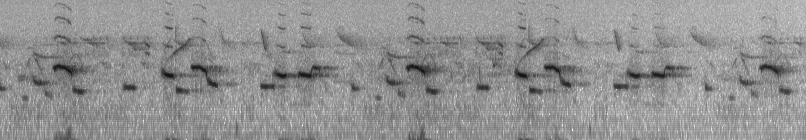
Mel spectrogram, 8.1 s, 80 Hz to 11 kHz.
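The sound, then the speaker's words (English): A single Kauai o'o, the last known individual of the now-extinct Hawaiian forest bird, recorded in the 1980s in the highest forest near the top of Kauai, sings to a mate a repeated series of clear, fluting whistled phrases, evenly spaced over several seconds, against a quiet forest background with other faint chirps. “A very small population of this species made it into the 1980s in the highest forest near the top of Kauai, when the last known individual was recorded singing its beautiful and haunting song to a mate that no longer existed.”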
